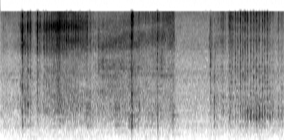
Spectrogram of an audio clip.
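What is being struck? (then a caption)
Leather handbag with zippers. Fingers with long nails scratch a turquoise leather handbag with gold zippers lying on a table and pull at the zipper tabs. Soft, bright, hissy scratching is broken by a few sharp clicks and a short pause, then resumes as quicker rustling.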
